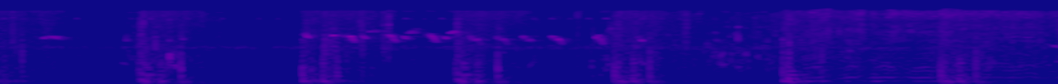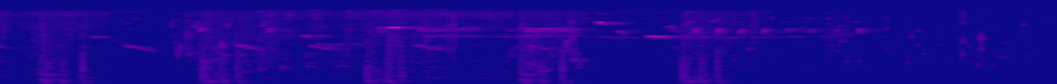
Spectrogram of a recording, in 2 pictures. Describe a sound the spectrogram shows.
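Footsteps thud on wooden planks.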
